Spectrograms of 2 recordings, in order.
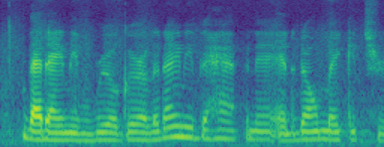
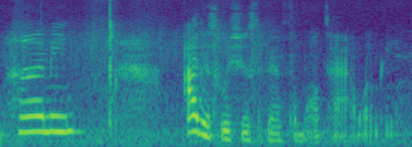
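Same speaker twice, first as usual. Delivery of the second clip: lightly voiced wife, high on honey; a hint of a pleading wife, honey lifted high; wife's sweet plea; 11 semitones higher, 3 dB quieter than usual. Wife asks husband for time.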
